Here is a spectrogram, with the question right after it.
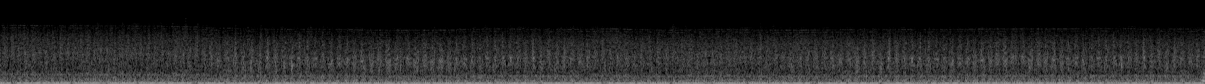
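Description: A propeller plane's engine drones steadily throughout while flying low along a train trestle in a video game, a dense continuous roar with no break and no voices.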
